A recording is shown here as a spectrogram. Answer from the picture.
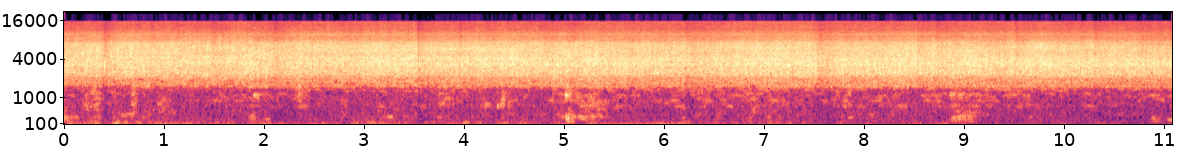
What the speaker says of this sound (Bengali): ওলটা দিয়ে দিলাম, 2 মিনিট ভেজে নেব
